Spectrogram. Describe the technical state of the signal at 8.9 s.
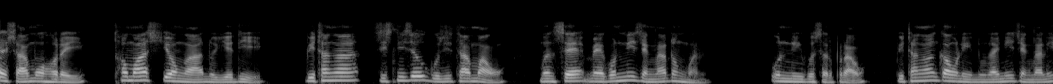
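At 8.9 s the signal is in an AMR comfort noise gap running from 8.83 to 8.95 s, about 120 ms. The phone treated the talker as silent and stopped sending speech frames, so the receiver filled the pause with synthetic noise built from a rough level and spectral shape. The real background is swapped for a smooth, steady hiss. On a spectrogram this shows as a flat, uniform noise band with abrupt edges, and on the waveform as a low, even-textured stretch.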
